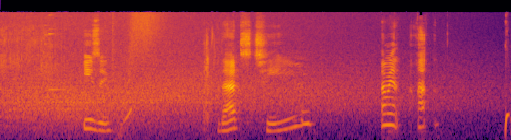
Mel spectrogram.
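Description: A young woman speaks into a close microphone with animation.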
